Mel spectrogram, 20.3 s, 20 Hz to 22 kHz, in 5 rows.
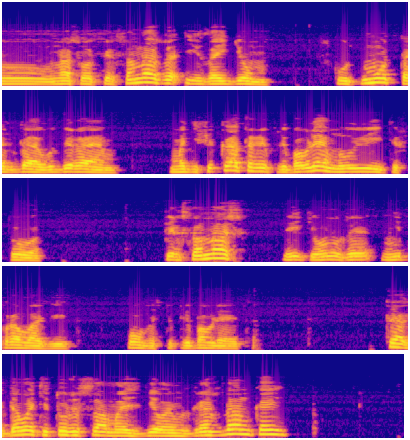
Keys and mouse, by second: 2.0-3.2 drag, 4.7 click, 6.2-9.5 drag, 12.2-14.9 drag, 17.1 click, 18.4 click.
